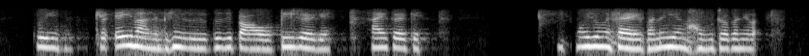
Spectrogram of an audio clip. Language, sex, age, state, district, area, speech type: Manipuri, female, 18-30, Manipur, Churachandpur, rural, conversation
